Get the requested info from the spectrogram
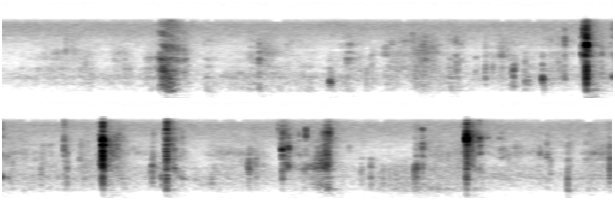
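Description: Person chewing and biting into a donut: soft wet mouth sounds with irregular sharp clicks, the loudest a little past four seconds in.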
